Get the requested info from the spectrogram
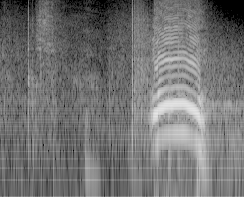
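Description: A hockey stick blade tapping the puck on the ice a few times, then a sharp crack of stick on puck about a second and a half in. It is followed at once by a loud, drawn-out shout of "oh".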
